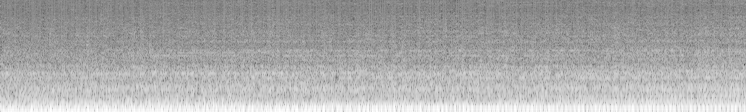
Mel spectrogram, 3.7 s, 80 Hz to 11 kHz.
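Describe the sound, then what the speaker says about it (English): A restored 1991 Rover Mini City-E 1000 pulls in third gear, its small engine droning steadily and loud from inside the car with a constant low hum. "Going to third gear now."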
